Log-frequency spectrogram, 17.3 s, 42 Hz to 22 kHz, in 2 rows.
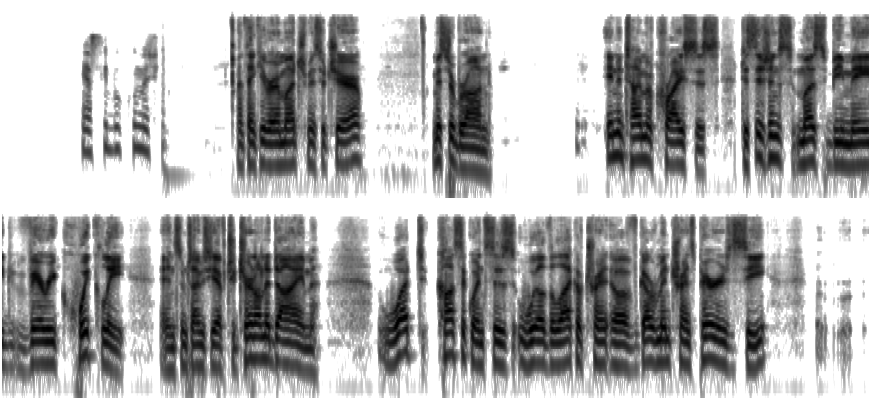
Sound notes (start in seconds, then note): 6.9 speaking French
